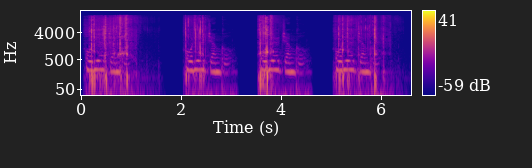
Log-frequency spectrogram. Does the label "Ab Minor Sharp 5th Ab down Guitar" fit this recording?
No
